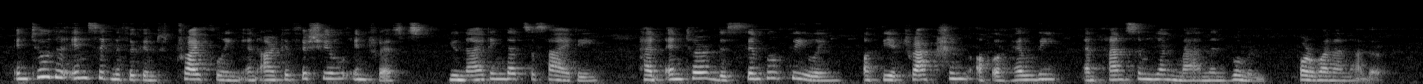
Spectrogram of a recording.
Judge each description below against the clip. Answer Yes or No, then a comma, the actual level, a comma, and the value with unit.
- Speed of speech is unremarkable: No, slow, 125 wpm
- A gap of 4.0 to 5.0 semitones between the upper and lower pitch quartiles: Yes, average, 4.5 semitones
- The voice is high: Yes, high, 220 Hz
